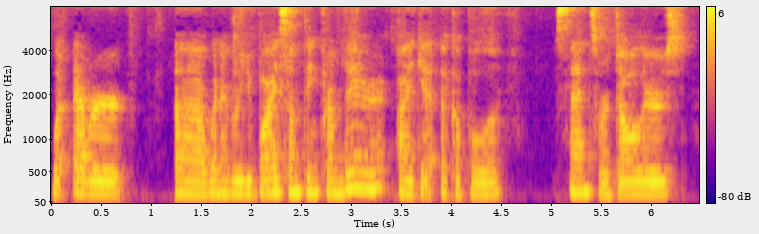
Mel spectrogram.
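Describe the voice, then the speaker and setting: A French-native artist chats on a livestream as she works in her studio, welcoming viewers by name and voicing her thoughts. She speaks a little slowly, at a fairly low pitch and in a steady tone.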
